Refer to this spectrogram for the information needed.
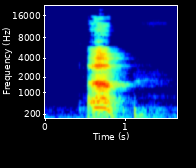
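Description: A single loud, abrupt voiced hiccup with a quick gasping onset, followed by a faint catch.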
